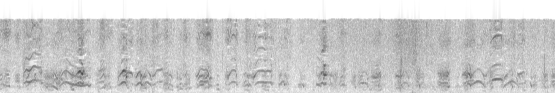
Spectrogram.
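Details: Chaotic chorus of Goldendoodle puppies, just over a week old, at dinner time: dense, continuous high-pitched squeals and whines, arching up and down and overlapping from several pups, with occasional soft clicks and rustling.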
